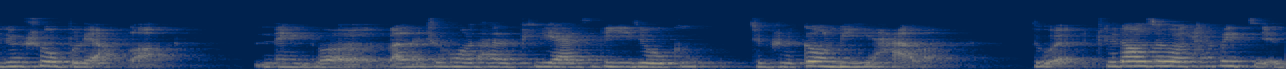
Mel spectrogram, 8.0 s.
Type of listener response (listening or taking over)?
listening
